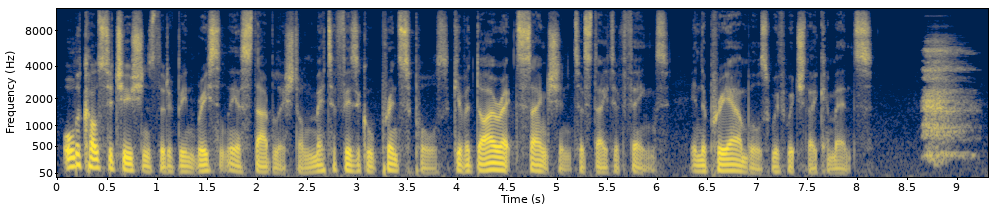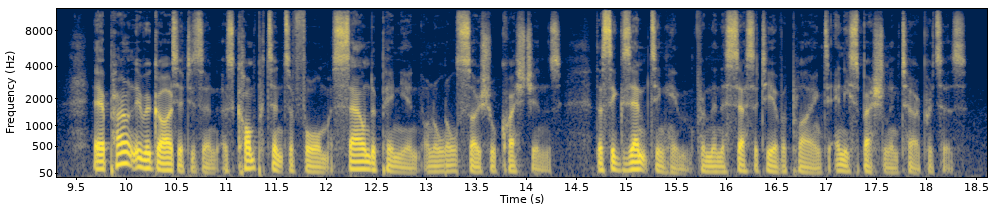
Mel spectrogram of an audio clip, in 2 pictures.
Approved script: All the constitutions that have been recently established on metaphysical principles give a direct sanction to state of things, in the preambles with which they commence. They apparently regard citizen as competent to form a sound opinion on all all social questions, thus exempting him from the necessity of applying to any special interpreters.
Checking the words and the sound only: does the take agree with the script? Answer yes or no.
no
